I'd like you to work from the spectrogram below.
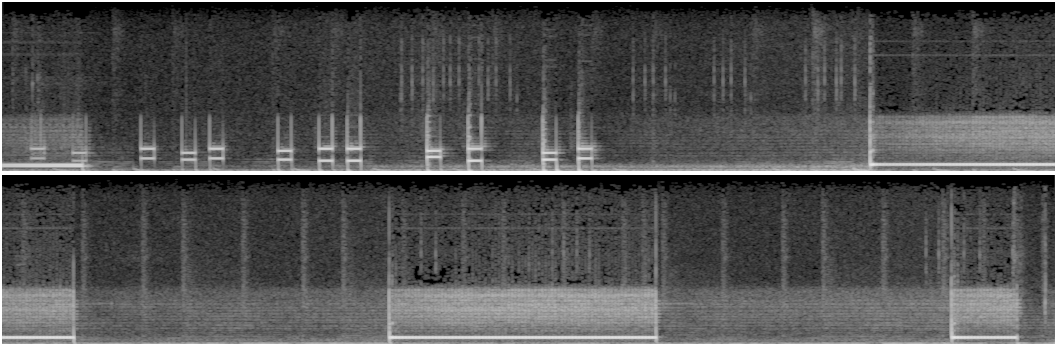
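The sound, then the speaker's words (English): Keypad tones ring out in a quick, uneven series as a telephone number is dialed, then ringback tones follow: two long rings separated by pauses and the start of a third, with no talking. “So we're going to try to call Leah right now and see if we can get some answers.”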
